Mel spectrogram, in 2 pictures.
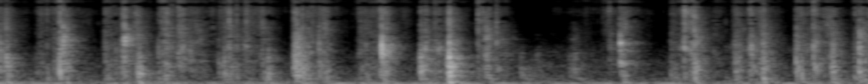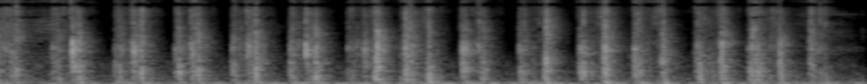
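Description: Oracle cards being shuffled and drawn, a long run of quick, crisp flicking taps in a fast, fairly even rhythm, close and fairly quiet, with a brief pause partway through.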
